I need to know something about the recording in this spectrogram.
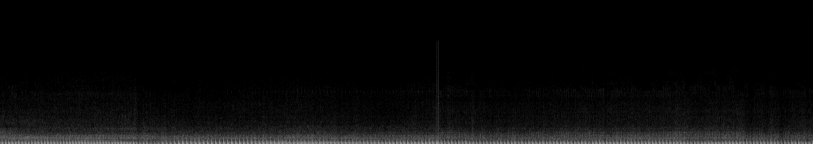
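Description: Supermoto motorcycle engine running steadily at cruising speed on an open road, heard from a helmet camera with wind and road noise over it. The low engine note changes about one and a half seconds in.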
